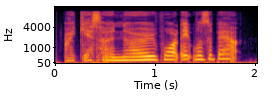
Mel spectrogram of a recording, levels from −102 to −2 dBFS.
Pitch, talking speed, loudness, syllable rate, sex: 230 Hz, 235 wpm, -17 LUFS, 5.4 syllables/s, female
